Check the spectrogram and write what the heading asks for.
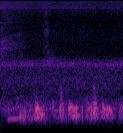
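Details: Fetal heartbeat on a home handheld fetal Doppler during pregnancy: rapid, rhythmic whooshing pulses, with occasional booms from the baby kicking the probe.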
